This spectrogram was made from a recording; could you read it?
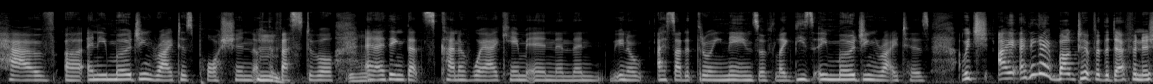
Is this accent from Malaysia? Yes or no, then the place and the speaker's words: yes; Malaysia; I'm a Malaysian Indian writer.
